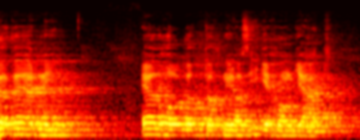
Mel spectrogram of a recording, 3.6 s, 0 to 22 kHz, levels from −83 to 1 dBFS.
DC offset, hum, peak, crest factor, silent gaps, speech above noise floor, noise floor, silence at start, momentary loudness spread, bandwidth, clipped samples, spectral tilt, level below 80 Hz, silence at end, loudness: under 0.1%; none; -2 dBFS; 16 dB; none; 23 dB; -42 dBFS; 0 s; 11 LU; 13 kHz; under 0.1%; -6 dB/octave; -62 dBFS; 0 s; -19 LUFS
